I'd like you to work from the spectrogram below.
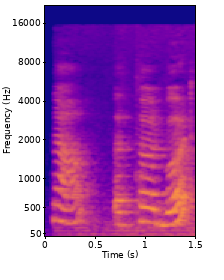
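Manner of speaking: ordinary delivery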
